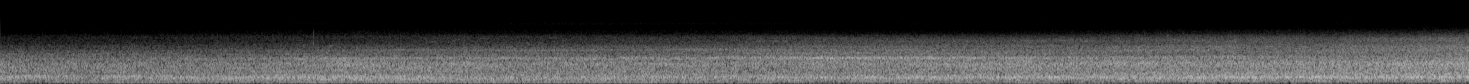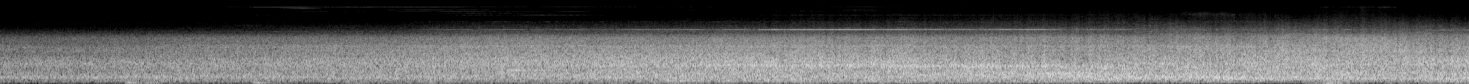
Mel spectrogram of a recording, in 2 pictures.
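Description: Diesel locomotive with an EMD 20-645 two-stroke engine approaching and passing at speed, hauling a track-renewal train. The noise grows steadily louder and then holds as the heavy machine wagons roll past close by, with a thin high tone in the middle stretch.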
